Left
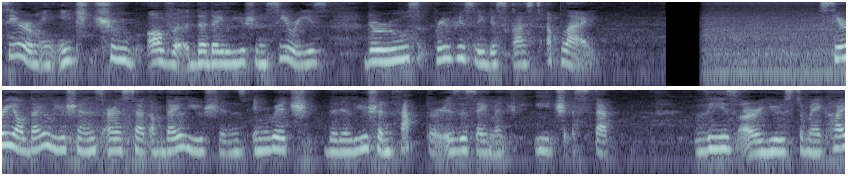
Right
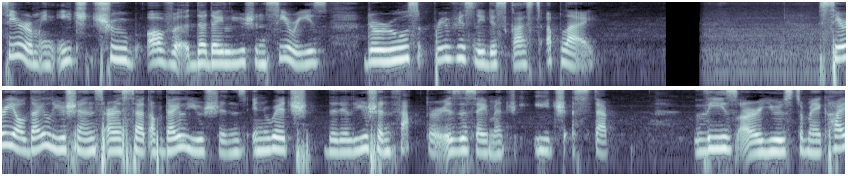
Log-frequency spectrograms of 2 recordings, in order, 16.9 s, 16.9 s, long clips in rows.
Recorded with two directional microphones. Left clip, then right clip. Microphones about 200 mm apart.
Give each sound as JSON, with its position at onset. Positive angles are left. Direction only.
{"t": 0.0, "sound": "a woman's voice", "side_deg": -45}
{"t": 8.1, "sound": "a woman's voice", "side_deg": -45}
